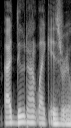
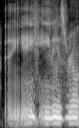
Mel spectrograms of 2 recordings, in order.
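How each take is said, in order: First: Said in the usual way. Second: Much higher, slow, whiny sneer; mock your own ranting self; mocking whiny poster. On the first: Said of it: "It's not what you do, it's the way you do it". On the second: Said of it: "that was just me being like".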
